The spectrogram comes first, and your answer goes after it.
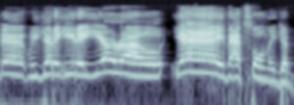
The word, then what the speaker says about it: gyro: they're the same mind Euros no they're it's g-y-o g-y-r-o I think they're pronounced Euro it's a type of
